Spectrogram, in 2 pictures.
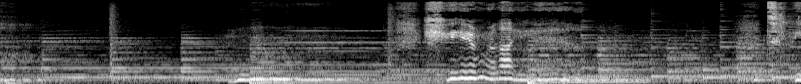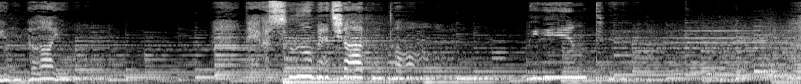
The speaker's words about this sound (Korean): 네, 신청곡 드라마 태양의 후예 OST였죠.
